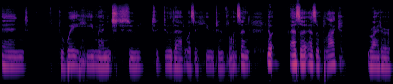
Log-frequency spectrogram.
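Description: Even-toned middle-aged man, measured. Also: mid-range voice. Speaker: writer and critic on a panel. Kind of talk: thoughtful panel discussion. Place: auditorium stage. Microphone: handheld microphone held near mouth.

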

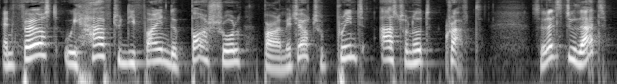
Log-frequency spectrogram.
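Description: A man with a high-pitched voice presents a step-by-step software tutorial. His intonation moves up and down a lot as he explains each step in an instructional manner. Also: animated, moderate pace.

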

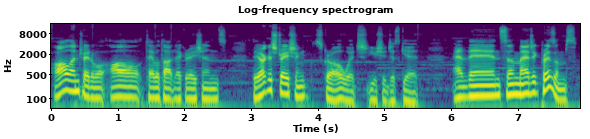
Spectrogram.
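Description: A man with a fairly low voice talks through a game guide casually and without a script. He is playful and happy to poke fun at himself. Game music plays faintly behind him. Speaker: gaming video creator and guide narrator. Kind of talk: casual, unscripted game walkthrough commentary.

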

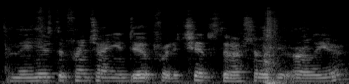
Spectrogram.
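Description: A woman's voice: deep voice, level tone, a little fast. An American woman vlogger chatting casually to viewers in a folksy, colloquial way as she unpacks. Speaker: vlogger showing a grocery haul. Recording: echoey room, distant mic, clear background noise.

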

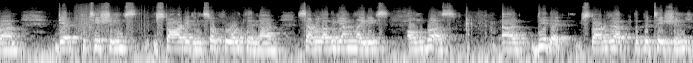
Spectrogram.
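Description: Folksy woman rambling at a podium, big echoey room, noisy. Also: on the low side. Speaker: bus rider speaking at public comment. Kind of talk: public comment at a board meeting. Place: large council chamber. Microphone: podium microphone, heard from a far camera. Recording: echoey chamber with background noise.

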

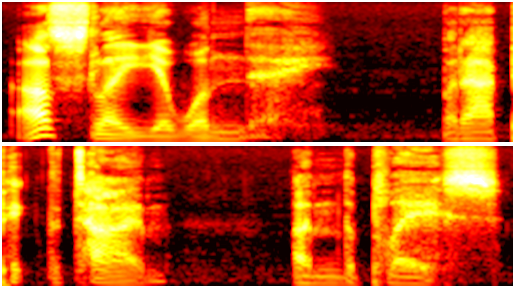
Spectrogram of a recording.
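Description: A man's voice: low-pitched, slow, bright, forceful tone, voice pushed down, full character voice. A man voicing a brave, defiant warrior mouse held as a slave in a storybook. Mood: grim. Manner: grim, defiant.

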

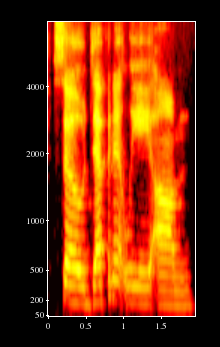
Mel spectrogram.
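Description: A woman's voice: on the low side, fairly even intonation, a little slow, clear, resonant tone. A woman nurse hosting an online webinar on a video call, chatty and upbeat, with lots of ums and frequent laughs. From North Carolina, US. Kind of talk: casual webinar presentation. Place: home room.

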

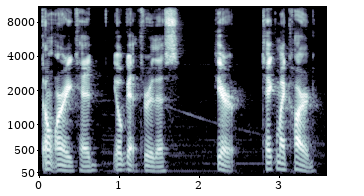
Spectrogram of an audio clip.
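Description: A man's voice: lowish voice, a little slow, fairly bright tone, soft background music. A man playing a composed, sympathetic police detective in an audio drama. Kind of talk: amateur audio drama acting.

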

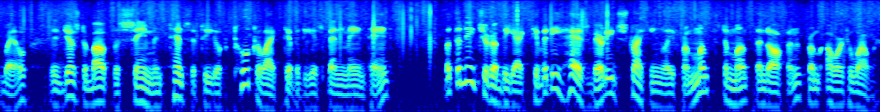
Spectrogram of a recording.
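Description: A man's voice: low voice, wildly swooping pitch, fast, a bit bright. An American man, a science reporter narrating a scripted 1940s radio programme in a formal, precise, emphatic way. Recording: faintly noisy 1940s radio transcription disc.

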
